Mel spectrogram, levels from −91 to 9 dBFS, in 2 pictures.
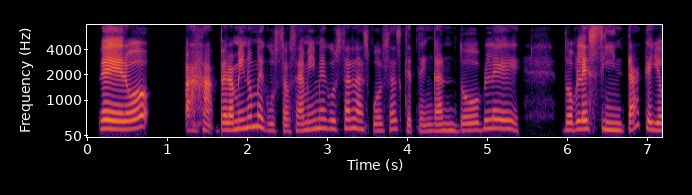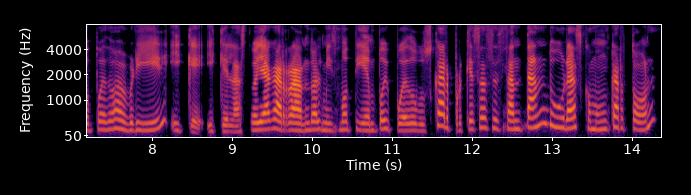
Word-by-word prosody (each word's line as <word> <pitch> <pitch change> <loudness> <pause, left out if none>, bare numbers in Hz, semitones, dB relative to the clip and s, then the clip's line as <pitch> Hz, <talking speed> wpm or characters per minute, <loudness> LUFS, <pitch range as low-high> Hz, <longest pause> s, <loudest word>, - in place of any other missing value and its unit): Pero, 230 +3 +7 0.5
ajá, - - -1
pero 195 0 +2
a - - 0
mí 230 +3 0
no 275 - -3
me 285 -2 -2
gusta, 180 -4 -9
o - - -16
sea, 180 +3 -5
a - - -1
mí 210 +3 -6
me 245 0 -5
gustan 230 +2 -4
las 225 -2 -5
bolsas 200 +6 -9
que 160 - -10
tengan 175 +1 -7
doble 210 +2 -5 0.5
doble 220 +3 +2
cinta, 200 - 0
que 215 -4 -3
yo 190 -1 -3
puedo 215 +3 -5
abrir 200 - -2
y 185 -3 -7
que 155 - -3
y 165 -1 -10
que 165 -1 -5
la 150 -1 -1
estoy 195 +5 +1
agarrando 200 -3 +6
al 210 - -1
mismo 195 +2 -6
tiempo 185 +1 -2
y - - -6
puedo 185 -2 -3
buscar, 255 - +1
porque 190 +4 -6
esas 260 +2 -1
están 220 -1 0
tan 280 +8 +4
duras 265 -4 +3
como 220 -2 -6
un 220 +1 -7
cartón. 235 -6 -2
210 Hz, 190 wpm, -24 LUFS, 185-230 Hz, 0.5 s, Pero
